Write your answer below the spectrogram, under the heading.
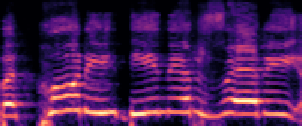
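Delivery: exaggerated Latin American Spanish accent. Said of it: "She plays her accent up".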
